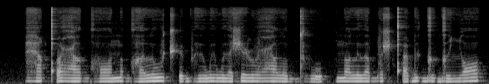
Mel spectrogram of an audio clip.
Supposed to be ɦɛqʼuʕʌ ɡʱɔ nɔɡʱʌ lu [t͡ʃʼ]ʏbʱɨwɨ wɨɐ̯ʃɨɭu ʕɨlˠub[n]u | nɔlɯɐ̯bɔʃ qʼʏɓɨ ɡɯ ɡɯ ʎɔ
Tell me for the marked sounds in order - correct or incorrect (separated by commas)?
correct, incorrect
